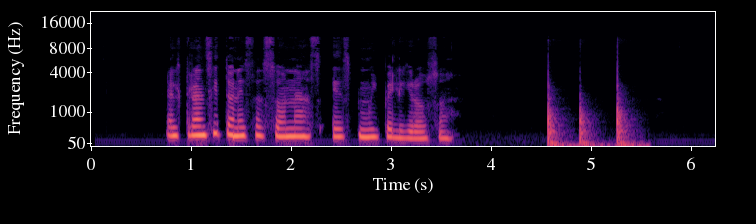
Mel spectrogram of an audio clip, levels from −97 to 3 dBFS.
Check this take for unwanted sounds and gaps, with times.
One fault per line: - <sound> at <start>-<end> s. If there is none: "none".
- thud at 4.6-5.6 s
